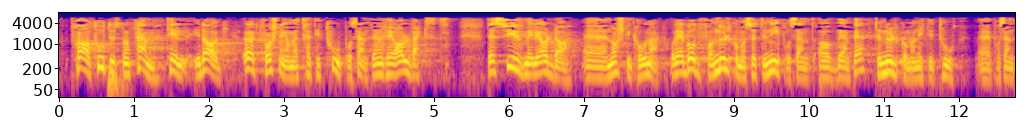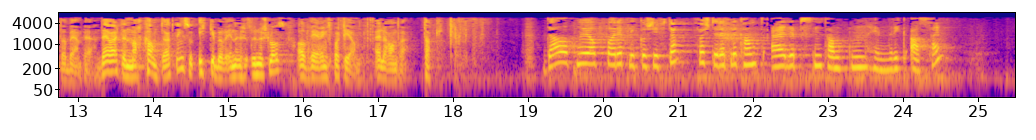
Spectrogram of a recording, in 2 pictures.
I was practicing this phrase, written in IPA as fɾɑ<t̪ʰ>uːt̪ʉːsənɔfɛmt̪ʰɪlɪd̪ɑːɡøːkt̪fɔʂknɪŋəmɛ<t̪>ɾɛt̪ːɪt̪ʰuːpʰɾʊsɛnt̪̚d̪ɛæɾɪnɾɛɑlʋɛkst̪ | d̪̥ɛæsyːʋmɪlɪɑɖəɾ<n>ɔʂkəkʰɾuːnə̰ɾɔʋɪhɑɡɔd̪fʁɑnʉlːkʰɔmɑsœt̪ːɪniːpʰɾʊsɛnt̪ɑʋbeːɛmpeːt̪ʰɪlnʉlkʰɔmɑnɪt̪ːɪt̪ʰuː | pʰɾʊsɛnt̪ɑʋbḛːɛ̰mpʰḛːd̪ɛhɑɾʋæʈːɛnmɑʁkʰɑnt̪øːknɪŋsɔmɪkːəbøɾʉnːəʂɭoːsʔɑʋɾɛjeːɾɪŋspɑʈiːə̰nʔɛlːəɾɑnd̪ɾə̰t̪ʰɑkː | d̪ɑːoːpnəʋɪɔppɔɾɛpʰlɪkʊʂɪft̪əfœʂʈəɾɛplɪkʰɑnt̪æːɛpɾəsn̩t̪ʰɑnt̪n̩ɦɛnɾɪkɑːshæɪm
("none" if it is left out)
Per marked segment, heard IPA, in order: t̪ʰ, t̪ʰ, n

